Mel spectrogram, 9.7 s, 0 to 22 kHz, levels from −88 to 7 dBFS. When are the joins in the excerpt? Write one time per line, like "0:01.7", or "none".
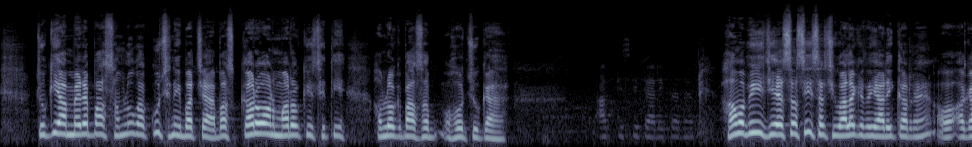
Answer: none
